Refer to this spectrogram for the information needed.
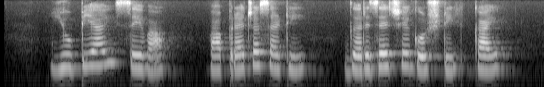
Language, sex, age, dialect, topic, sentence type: Marathi, female, 41-45, Southern Konkan, banking, question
